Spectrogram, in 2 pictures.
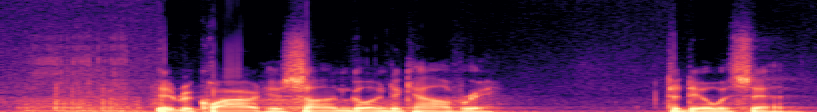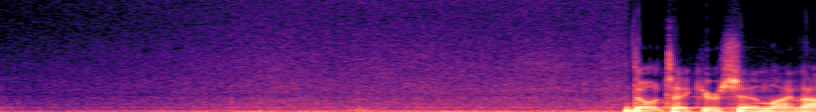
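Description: An elderly man speaks calmly and earnestly into a microphone, with pauses.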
